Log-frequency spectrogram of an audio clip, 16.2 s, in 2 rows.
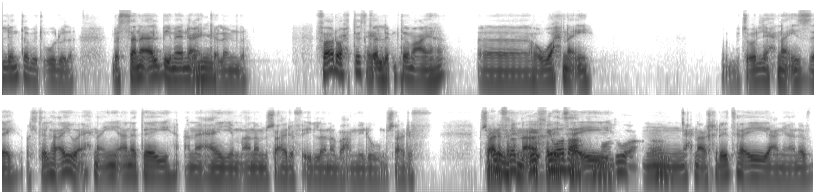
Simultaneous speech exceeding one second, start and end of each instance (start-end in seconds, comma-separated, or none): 13.0-14.8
